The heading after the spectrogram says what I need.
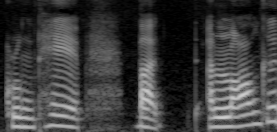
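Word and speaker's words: กรุงเทพ: people talk about bangkok they will say grunter because like conversation wise it's easier to to pronounce like that grunge tape but a longer name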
